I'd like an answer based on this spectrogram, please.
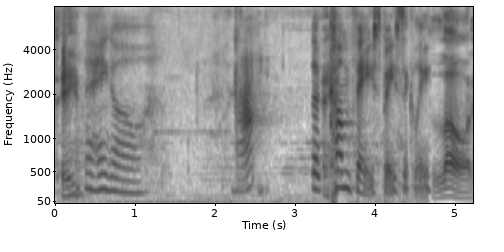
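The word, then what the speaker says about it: Ahegao: What is the, how's it pronounced? Ahego.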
